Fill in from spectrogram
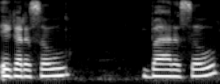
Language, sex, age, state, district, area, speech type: Nepali, female, 45-60, West Bengal, Jalpaiguri, urban, spontaneous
